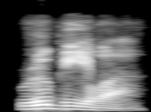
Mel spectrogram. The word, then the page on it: rubeola: American English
